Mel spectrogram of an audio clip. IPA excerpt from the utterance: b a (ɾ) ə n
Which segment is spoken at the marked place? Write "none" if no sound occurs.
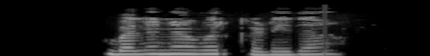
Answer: l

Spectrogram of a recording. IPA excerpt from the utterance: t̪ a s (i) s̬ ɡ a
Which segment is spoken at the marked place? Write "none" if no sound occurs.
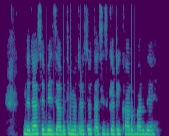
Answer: i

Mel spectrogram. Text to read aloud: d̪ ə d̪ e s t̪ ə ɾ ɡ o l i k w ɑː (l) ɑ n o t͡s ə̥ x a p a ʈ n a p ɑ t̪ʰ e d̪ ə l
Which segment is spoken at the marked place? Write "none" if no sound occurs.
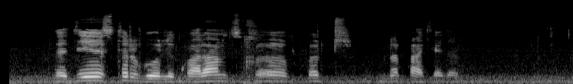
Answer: l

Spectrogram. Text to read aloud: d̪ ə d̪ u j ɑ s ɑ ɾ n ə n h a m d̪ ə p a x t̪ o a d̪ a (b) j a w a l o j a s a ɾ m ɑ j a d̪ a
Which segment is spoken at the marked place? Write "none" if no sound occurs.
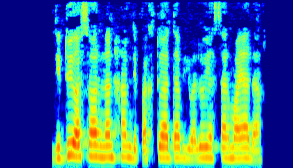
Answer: b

